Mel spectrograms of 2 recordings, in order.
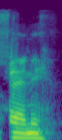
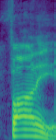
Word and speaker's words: Fani: is bring on the fanny on the the famous funny so funny it's it's spelled like Danny but I guess it said funny yeah because everyone was pronouncing it Fanny it was it was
